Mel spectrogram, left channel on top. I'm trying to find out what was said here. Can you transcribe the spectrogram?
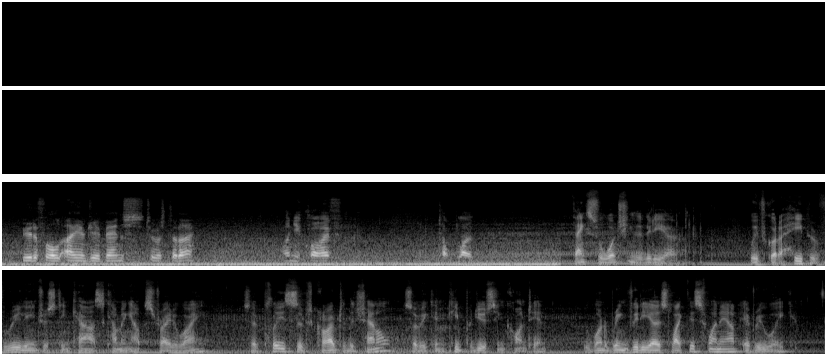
beautiful AMG Benz to us today. On you, Clive. Top bloke. Thanks for watching the video. We've got a heap of really interesting cars coming up straight away, so please subscribe to the channel so we can keep producing content. We want to bring videos like this one out every week.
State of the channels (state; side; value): silent; left; digital silence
